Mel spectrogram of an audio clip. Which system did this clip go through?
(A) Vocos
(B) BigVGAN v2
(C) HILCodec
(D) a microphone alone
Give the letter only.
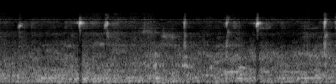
C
